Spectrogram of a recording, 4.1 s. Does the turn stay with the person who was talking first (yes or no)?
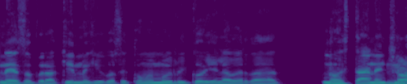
no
